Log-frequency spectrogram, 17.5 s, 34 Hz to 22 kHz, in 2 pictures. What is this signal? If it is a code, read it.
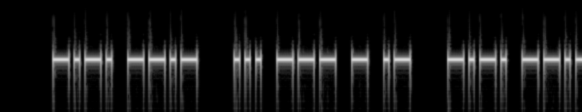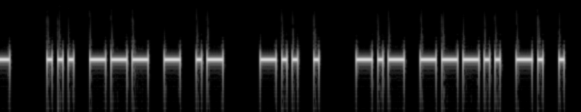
Morse code, heard as a keyed tone, about 15 wpm, 700 Hz. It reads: CQ SOTA CQ SOTA DE K8NE
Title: SOTA QSO Practice 15wpm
